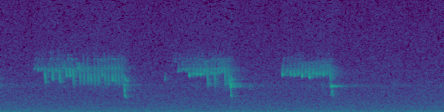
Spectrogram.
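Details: Lesser spotted eagle nesting in a spruce in Zemgale, Latvia: three long, high, wavering whistled whines, each closing with a quick downward drop, spaced roughly every two seconds amid low hiss.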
